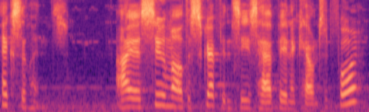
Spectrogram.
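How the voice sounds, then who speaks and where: Speaking at a measured pace in a medium-pitched, slightly bright voice with lively intonation, a woman portrays a formal, precise, unemotional alien starship officer who is coolly logical and detached, for a sci-fi audio drama. Soft background music plays under this rough recording.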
